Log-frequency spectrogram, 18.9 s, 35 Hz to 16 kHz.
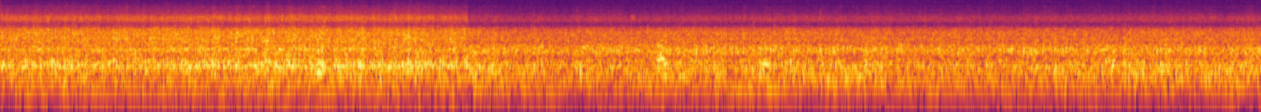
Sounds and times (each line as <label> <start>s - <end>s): water pumps 0.0s - 18.9s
